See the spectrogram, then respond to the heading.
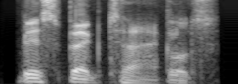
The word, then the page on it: bespectacled: British English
